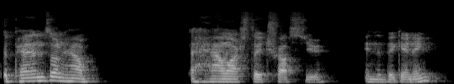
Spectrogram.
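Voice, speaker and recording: A man with a slightly raspy voice, coaching on a call and giving casual, emphatic advice as a sales coach. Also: medium pitch, measured pace, fairly bright tone. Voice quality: raspy from talking all day. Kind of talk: coaching call, answering questions.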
